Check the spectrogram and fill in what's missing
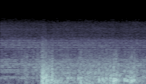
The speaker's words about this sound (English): Oh no, not the lightning!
